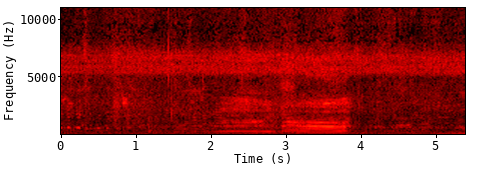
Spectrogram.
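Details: Khillar cow offered for sale at the Athani fair, Athani taluka, Belagavi district, on 23 April 2024. A single low, harmonic moo lasting under two seconds dips slightly, then swells louder before stopping, over background fair chatter and hum.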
